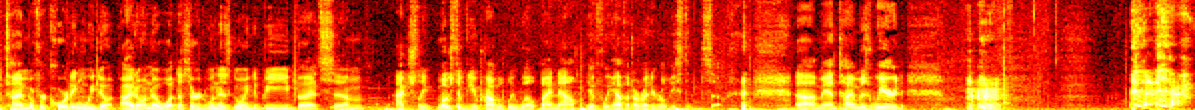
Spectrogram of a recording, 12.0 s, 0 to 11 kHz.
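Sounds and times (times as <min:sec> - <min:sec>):
speech: 0:00.0 - 0:10.2
harsh coughs: 0:09.6 - 0:10.1, 0:11.3 - 0:11.9.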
